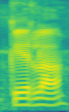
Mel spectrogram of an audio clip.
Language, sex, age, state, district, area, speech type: Punjabi, male, 18-30, Punjab, Shaheed Bhagat Singh Nagar, urban, spontaneous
